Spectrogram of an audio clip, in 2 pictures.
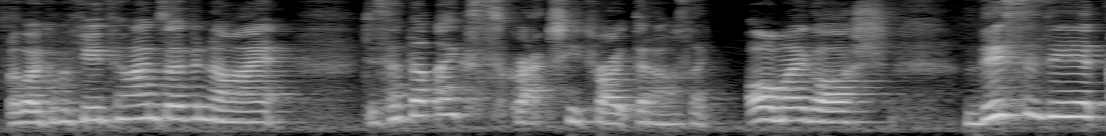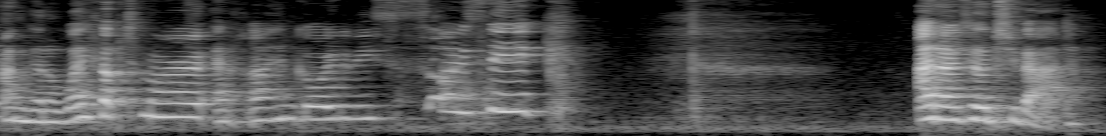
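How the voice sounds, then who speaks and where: A woman, chatting casually to camera in a lifestyle vlog, with lots of fillers and little laughs, and a slightly croaky voice from a cold. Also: sits high, expressive, normal speed, fairly bright tone. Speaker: vlogger.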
